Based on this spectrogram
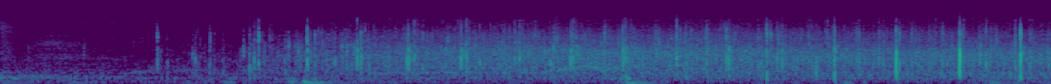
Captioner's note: audience applauding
